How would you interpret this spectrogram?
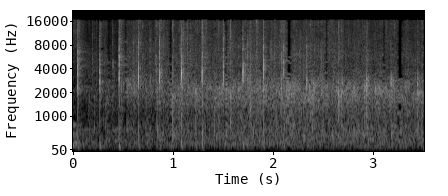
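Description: A room full of people applauds, dense overlapping hand claps with sharp individual pops on top, steady and lively throughout without any talking.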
